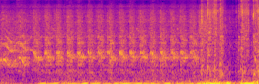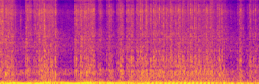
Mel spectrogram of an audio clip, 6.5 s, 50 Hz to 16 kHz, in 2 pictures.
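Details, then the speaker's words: Moonshiner V8 truck at its first start in 10 months, after an overhaul following a crash: it cranks and catches into a loud, lumpy, uneven idle with irregular thumps; rough running. "That sounds like a 12 gauge in my ear hole, though. Yeah, we didn't have that. We didn't have that noise. No, we didn't have it. Now we have it."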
